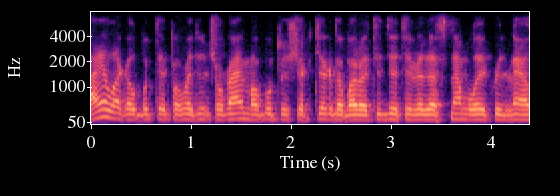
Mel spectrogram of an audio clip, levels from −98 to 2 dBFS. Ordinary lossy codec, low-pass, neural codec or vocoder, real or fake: Opus, 24 kbps; 7.2 kHz; codec, 16 kHz, 8 kbps, FunCodec, trained on LibriTTS, 25 frames a second; fake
